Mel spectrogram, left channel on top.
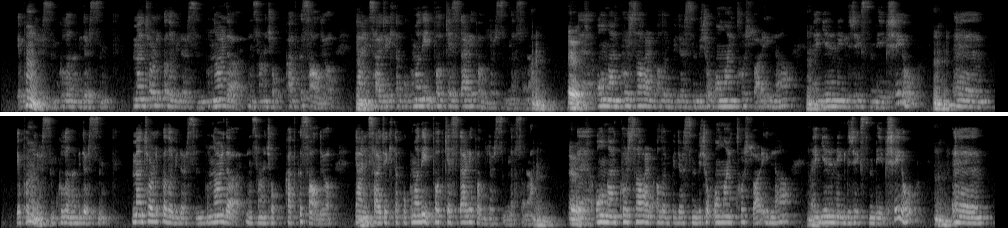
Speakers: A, on the right; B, on the left.
A: yapabilirsin,
B: Hmm.
A: kullanabilirsin. Mentorluk alabilirsin. Bunlar da insana çok katkı sağlıyor. Yani
B: <laughs>
A: sadece kitap okuma değil, podcastler yapabilirsin mesela.
B: Hı hı. Evet.
A: Ee, online kurslar alabilirsin. Birçok online kurs var illa
B: Hı hı.
A: e, yerine gideceksin diye bir şey yok.
B: Hı hı.
A: Ee,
